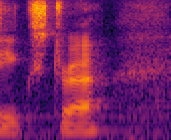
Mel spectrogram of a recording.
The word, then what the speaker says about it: Dijkstra: of fascinating you know like dijkstra although they pronounce it extra and the reason i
